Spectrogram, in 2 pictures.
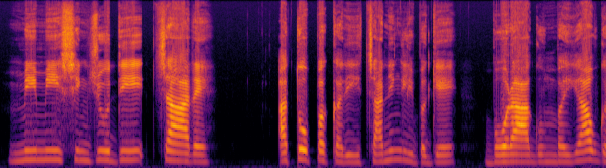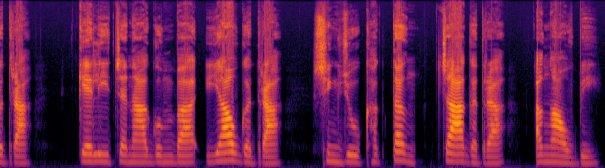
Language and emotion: Manipuri, neutral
